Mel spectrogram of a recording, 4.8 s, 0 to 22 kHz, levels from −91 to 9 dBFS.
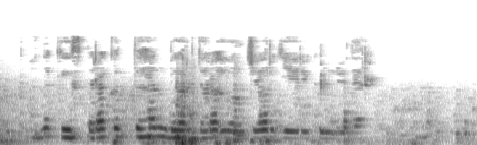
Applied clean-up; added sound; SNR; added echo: classical method WPE with log-MMSE.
